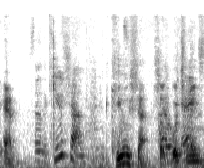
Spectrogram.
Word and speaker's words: Qshan: So I took the suffix of the word nation, the Tion from the word nation, and spell it like I'm pronouncing it. Shan, nation, Okay. Shan. So the Qshan.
